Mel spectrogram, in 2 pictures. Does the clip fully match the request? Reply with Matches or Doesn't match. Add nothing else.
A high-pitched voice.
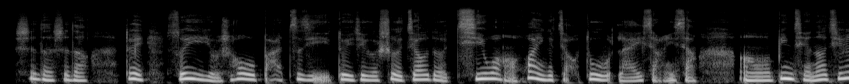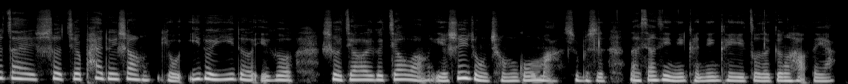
Matches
